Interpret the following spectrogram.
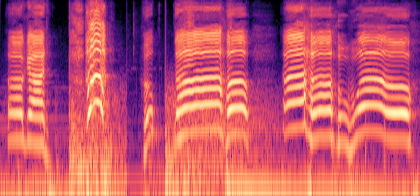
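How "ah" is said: high shrill shriek; panicked scream. Real, not acted. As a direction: scream in sudden fright.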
